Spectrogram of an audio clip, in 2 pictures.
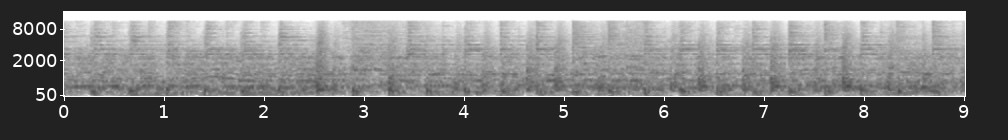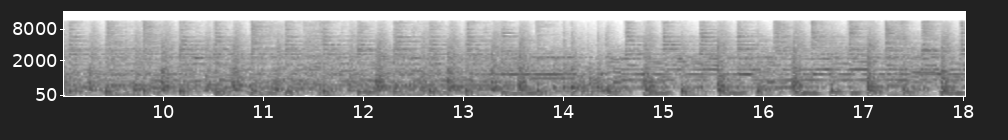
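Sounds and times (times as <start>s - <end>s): drum kit busy beat: 0.0s - 18.0s
electric guitar: 0.0s - 18.0s.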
